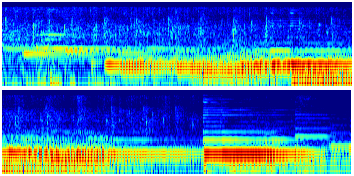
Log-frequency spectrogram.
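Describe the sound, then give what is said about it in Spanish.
A crowd applauds loudly and steadily for a family in the audience over sustained music chords, the dense clapping lasting the whole stretch and swelling briefly near the end as the music shifts. “mire, démele un aplauso fuerte a esta pareja, a esta familia.”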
